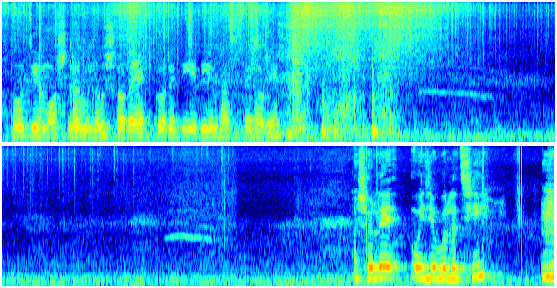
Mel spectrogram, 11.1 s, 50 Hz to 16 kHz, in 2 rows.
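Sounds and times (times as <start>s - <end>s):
wooden spoon stirring rice: 0.0s - 7.9s
rice sizzling in a pot: 0.0s - 8.3s.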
